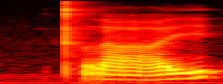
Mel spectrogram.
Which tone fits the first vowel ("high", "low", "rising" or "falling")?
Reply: rising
